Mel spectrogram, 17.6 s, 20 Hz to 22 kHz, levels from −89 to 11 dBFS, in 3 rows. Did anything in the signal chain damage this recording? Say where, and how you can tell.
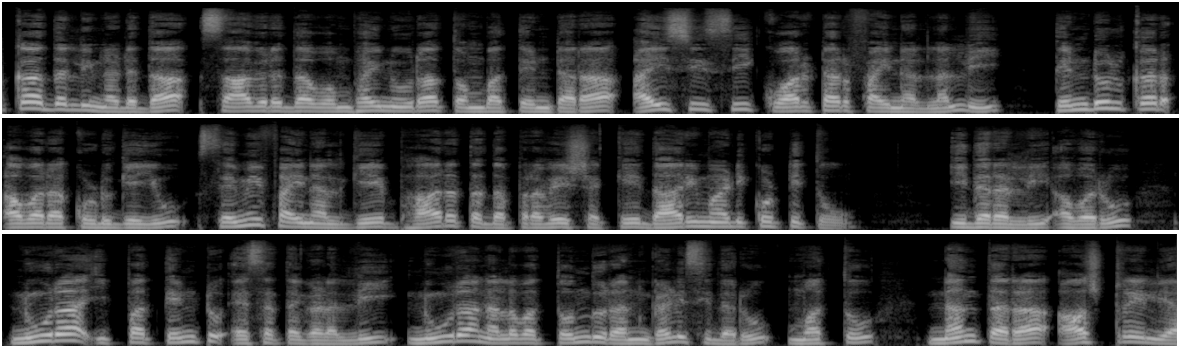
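Yes. Throughout the speech the sound is swirly, hollow and smeared, with blurred consonant attacks and nothing above 19.2 kHz. This is likely generation loss at the codec stage: roughly seven lossy Vorbis passes around 70 kbit/s, each requantising on a shifted frame grid.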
